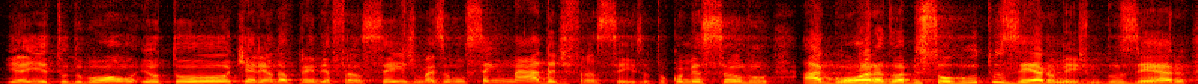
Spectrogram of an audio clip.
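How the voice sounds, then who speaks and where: Talking at normal speed with barely a pause, a high-pitched man with a Brazilian Portuguese accent lectures on stage before a live audience. His conference talk is casual and joking, and he leans heavily on slang.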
